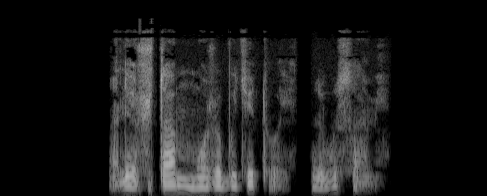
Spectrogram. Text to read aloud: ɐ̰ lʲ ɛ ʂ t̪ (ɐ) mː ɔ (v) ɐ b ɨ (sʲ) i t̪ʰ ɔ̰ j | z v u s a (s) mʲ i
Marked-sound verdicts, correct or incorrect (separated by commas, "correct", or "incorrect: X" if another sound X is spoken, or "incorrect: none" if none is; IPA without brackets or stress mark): incorrect: a, incorrect: ʐ, incorrect: t͡sʲ, incorrect: none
